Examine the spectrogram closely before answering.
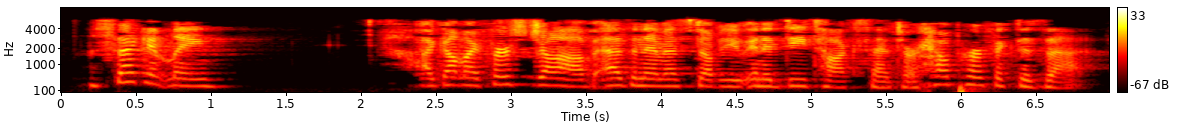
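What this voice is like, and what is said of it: Choked-up, emotional voice. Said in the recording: “I'm getting choked up.”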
